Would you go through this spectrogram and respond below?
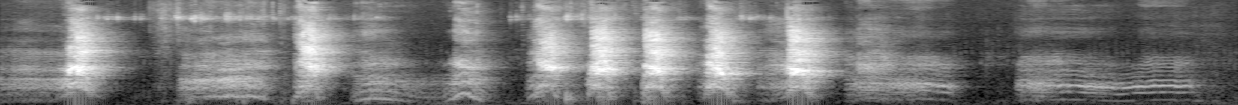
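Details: Three-month-old Cairn Terrier pup Willow tackling an empty bottle indoors, giving sharp high yaps mixed with short growly barks, then a quick string of five rapid yaps and a trailing whiny growl.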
